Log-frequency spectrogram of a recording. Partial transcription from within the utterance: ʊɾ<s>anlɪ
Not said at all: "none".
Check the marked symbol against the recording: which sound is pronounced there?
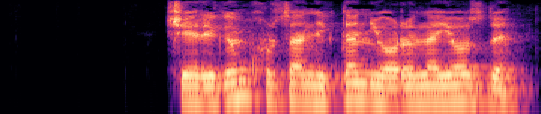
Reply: s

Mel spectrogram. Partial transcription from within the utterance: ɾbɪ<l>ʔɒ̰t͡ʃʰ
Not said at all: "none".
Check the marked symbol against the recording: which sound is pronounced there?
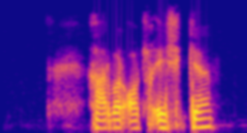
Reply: ɾ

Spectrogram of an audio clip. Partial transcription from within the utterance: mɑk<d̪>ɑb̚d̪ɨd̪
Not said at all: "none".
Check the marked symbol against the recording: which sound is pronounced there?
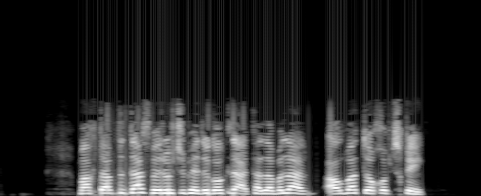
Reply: t̪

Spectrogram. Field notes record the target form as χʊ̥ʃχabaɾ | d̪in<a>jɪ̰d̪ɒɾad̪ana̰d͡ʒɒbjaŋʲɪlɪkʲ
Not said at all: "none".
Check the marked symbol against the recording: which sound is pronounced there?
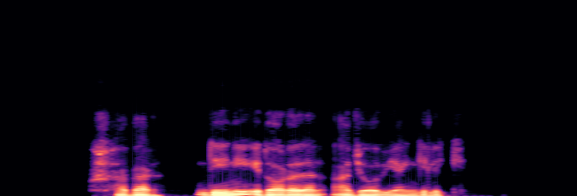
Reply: i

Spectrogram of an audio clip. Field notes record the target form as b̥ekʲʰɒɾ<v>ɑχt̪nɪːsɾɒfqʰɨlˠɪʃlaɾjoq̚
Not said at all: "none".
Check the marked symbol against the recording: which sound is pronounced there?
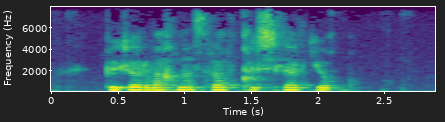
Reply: v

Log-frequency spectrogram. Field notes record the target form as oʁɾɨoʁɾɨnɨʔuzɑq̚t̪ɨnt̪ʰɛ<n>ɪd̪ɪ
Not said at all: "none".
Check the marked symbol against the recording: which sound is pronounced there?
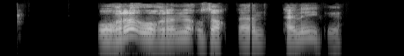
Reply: n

